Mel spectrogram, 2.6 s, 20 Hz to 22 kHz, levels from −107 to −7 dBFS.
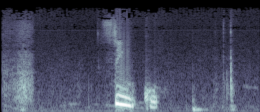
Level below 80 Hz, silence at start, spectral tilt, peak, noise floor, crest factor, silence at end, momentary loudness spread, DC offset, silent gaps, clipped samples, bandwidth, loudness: -56 dBFS; 0.2 s; -6.5 dB/octave; -2 dBFS; -51 dBFS; 18 dB; 0.25 s; 25 LU; under 0.1%; none; under 0.1%; 11.5 kHz; -16 LUFS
